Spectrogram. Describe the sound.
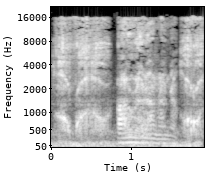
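A man's voice imitates loud snoring, rough guttural grunts pulled out in two long breaths with a brief pause between, loud, with no words spoken.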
